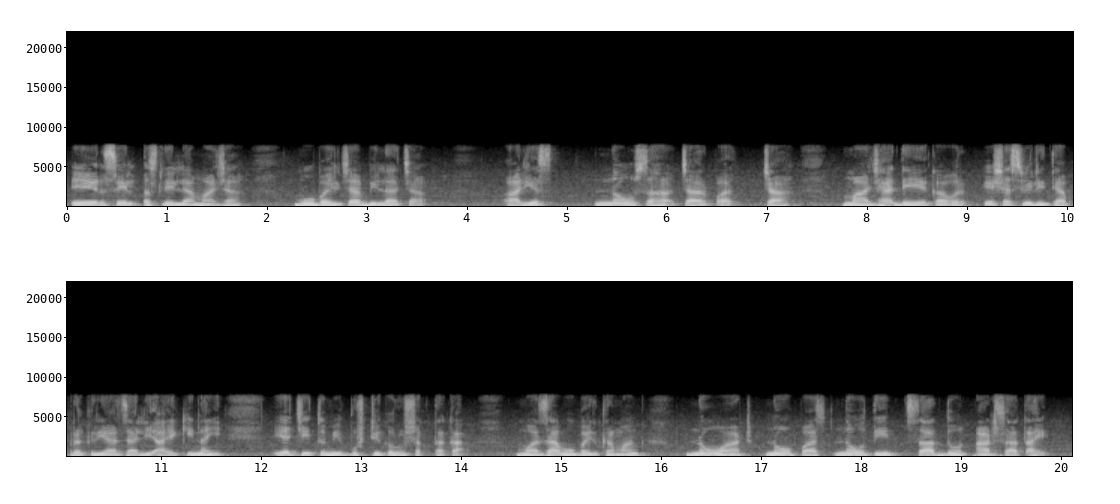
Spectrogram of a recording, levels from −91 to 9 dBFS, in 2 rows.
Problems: constant background noise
